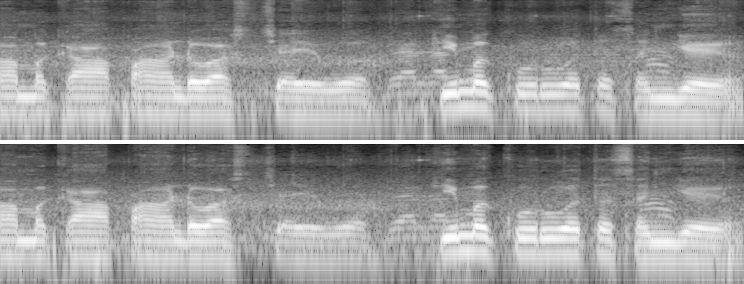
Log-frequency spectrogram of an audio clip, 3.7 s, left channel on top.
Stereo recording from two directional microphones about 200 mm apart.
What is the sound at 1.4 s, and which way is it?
Speech, 30° left (ahead or behind).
